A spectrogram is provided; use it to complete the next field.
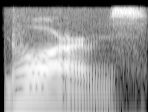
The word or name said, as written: dwarves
